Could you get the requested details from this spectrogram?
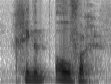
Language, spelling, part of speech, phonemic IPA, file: Dutch, gingen over, verb, /ˈɣɪŋə(n) ˈovər/, Nl-gingen over.ogg
- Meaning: inflection of overgaan: 1. plural past indicative 2. plural past subjunctive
